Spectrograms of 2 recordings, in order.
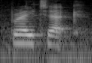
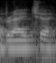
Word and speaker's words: Bracek: That's another name that I didn't know how to pronounce. Braycheck. Yeah, Braycheck.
